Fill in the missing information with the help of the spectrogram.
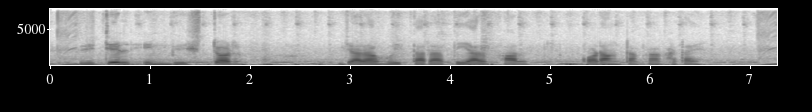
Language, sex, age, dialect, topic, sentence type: Bengali, female, 18-24, Rajbangshi, banking, statement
